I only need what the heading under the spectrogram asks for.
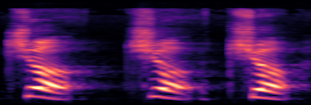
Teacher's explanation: it begins with a stop but it releases as a fricative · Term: affricate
